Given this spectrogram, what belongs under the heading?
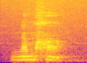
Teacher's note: जब जैसे हम डोट के पास पहुंचते है तो हमारे मुह से ह की आवाज निकलती है जैसे कि नमः ठीक है म के बाद ह तो है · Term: विसर्ग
